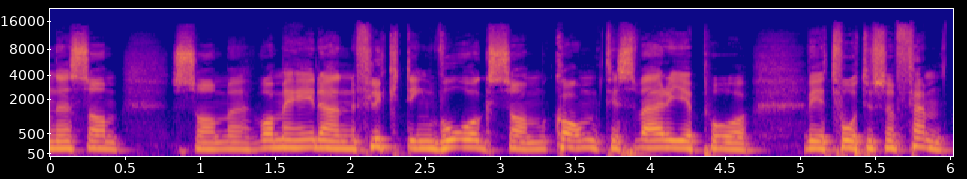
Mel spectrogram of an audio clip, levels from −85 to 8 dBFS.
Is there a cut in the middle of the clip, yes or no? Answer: yes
